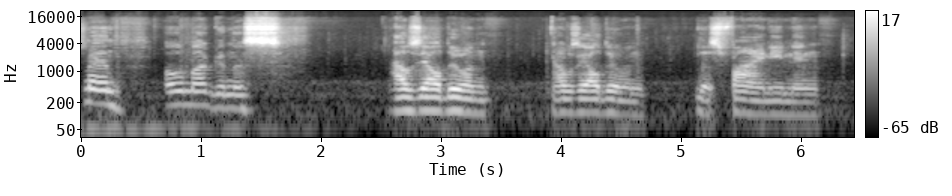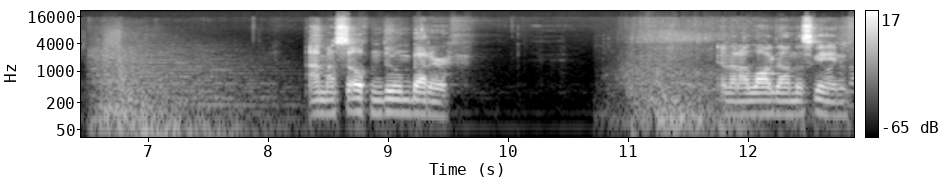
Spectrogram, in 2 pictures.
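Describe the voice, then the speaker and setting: A man with a raspy, hoarse voice from a recent cold, chatting casually to his viewers while playing a game on a live stream. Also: mid-range voice, slight background noise. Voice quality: raspy throat. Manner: laid-back, chatty, slangy asides to chat. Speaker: gaming streamer. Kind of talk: casual live gameplay commentary.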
